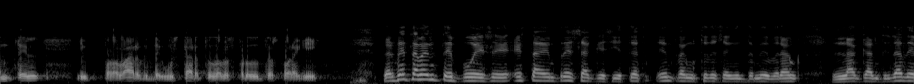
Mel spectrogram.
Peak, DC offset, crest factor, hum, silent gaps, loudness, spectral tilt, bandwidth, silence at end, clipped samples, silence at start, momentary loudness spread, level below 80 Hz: -24 dBFS; under 0.1%; 14 dB; none; none; -37 LUFS; -6.5 dB/octave; 14 kHz; 0 s; under 0.1%; 0 s; 6 LU; -76 dBFS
